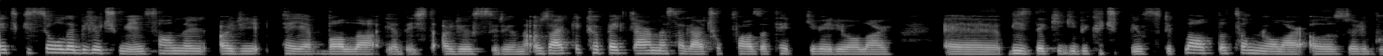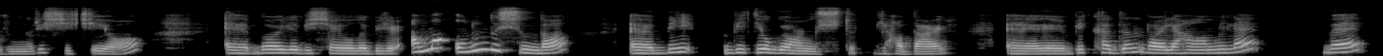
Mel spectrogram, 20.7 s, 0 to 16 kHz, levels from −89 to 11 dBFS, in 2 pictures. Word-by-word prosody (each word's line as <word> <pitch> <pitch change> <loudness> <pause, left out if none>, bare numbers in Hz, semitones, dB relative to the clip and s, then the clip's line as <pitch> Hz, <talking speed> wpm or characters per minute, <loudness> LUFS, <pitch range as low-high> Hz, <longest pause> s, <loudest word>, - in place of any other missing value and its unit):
etkisi 220 +1 -3
olabilir. 215 -2 +3
Çünkü 170 -6 -3
insanların 170 +1 -2
arı 165 -1 0 0.2
şeye 160 -1 -2
bala 150 -2 +3
ya 155 -1 -5
da - - -6
işte - - -7
arı 155 -1 0
ısırığına. 150 0 -6
Özellikle 185 +4 +2
köpekler 200 -4 +1
mesela 180 -4 0
çok 175 +4 -10
fazla 160 -1 0
tepki 165 -1 -7
veriyorlar. 150 -1 -1 0.4
Eee, 145 -2 -2
bizdeki 175 -1 +1
gibi 170 0 -4
küçük 185 0 -10
bir 155 - -1
ısırıkla 165 +6 -1
atlatamıyorlar. 185 -7 -1
Ağızları, 155 0 -3
burunları 155 +7 -6
şişiyor. 165 -7 -2 0.7
Eee, 195 -1 0
böyle 220 -1 +4
bir 195 - -4
şey 190 -1 0
olabilir 175 0 +2
ama 300 - +6 0.2
onun 355 +11 +5
dışında, 225 - +3 0.5
eee, 190 -1 +4
bir 260 +8 -1 0.2
video 235 0 +3
görmüştük, 170 -3 -1
bir 175 - -13
haber. 165 -1 0 0.5
Eee, 170 0 +2
bir 220 - -1
kadın 245 +2 0
böyle 205 -1 +5
hamile 210 +5 0 0.6
ve 270 - +4
175 Hz, 140 wpm, -28 LUFS, 160-210 Hz, 0.7 s, ama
